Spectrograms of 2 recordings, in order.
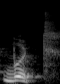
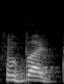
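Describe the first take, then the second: First: The vowel is rounded like in put. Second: The vowel is open like in cup. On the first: The speaker calls it wrong. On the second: The speaker calls it right.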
